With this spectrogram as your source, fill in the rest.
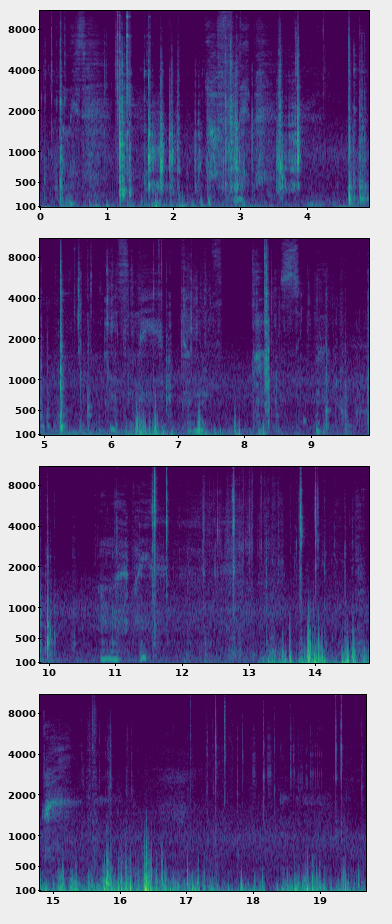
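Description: Metal tools click and clink against engine parts.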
